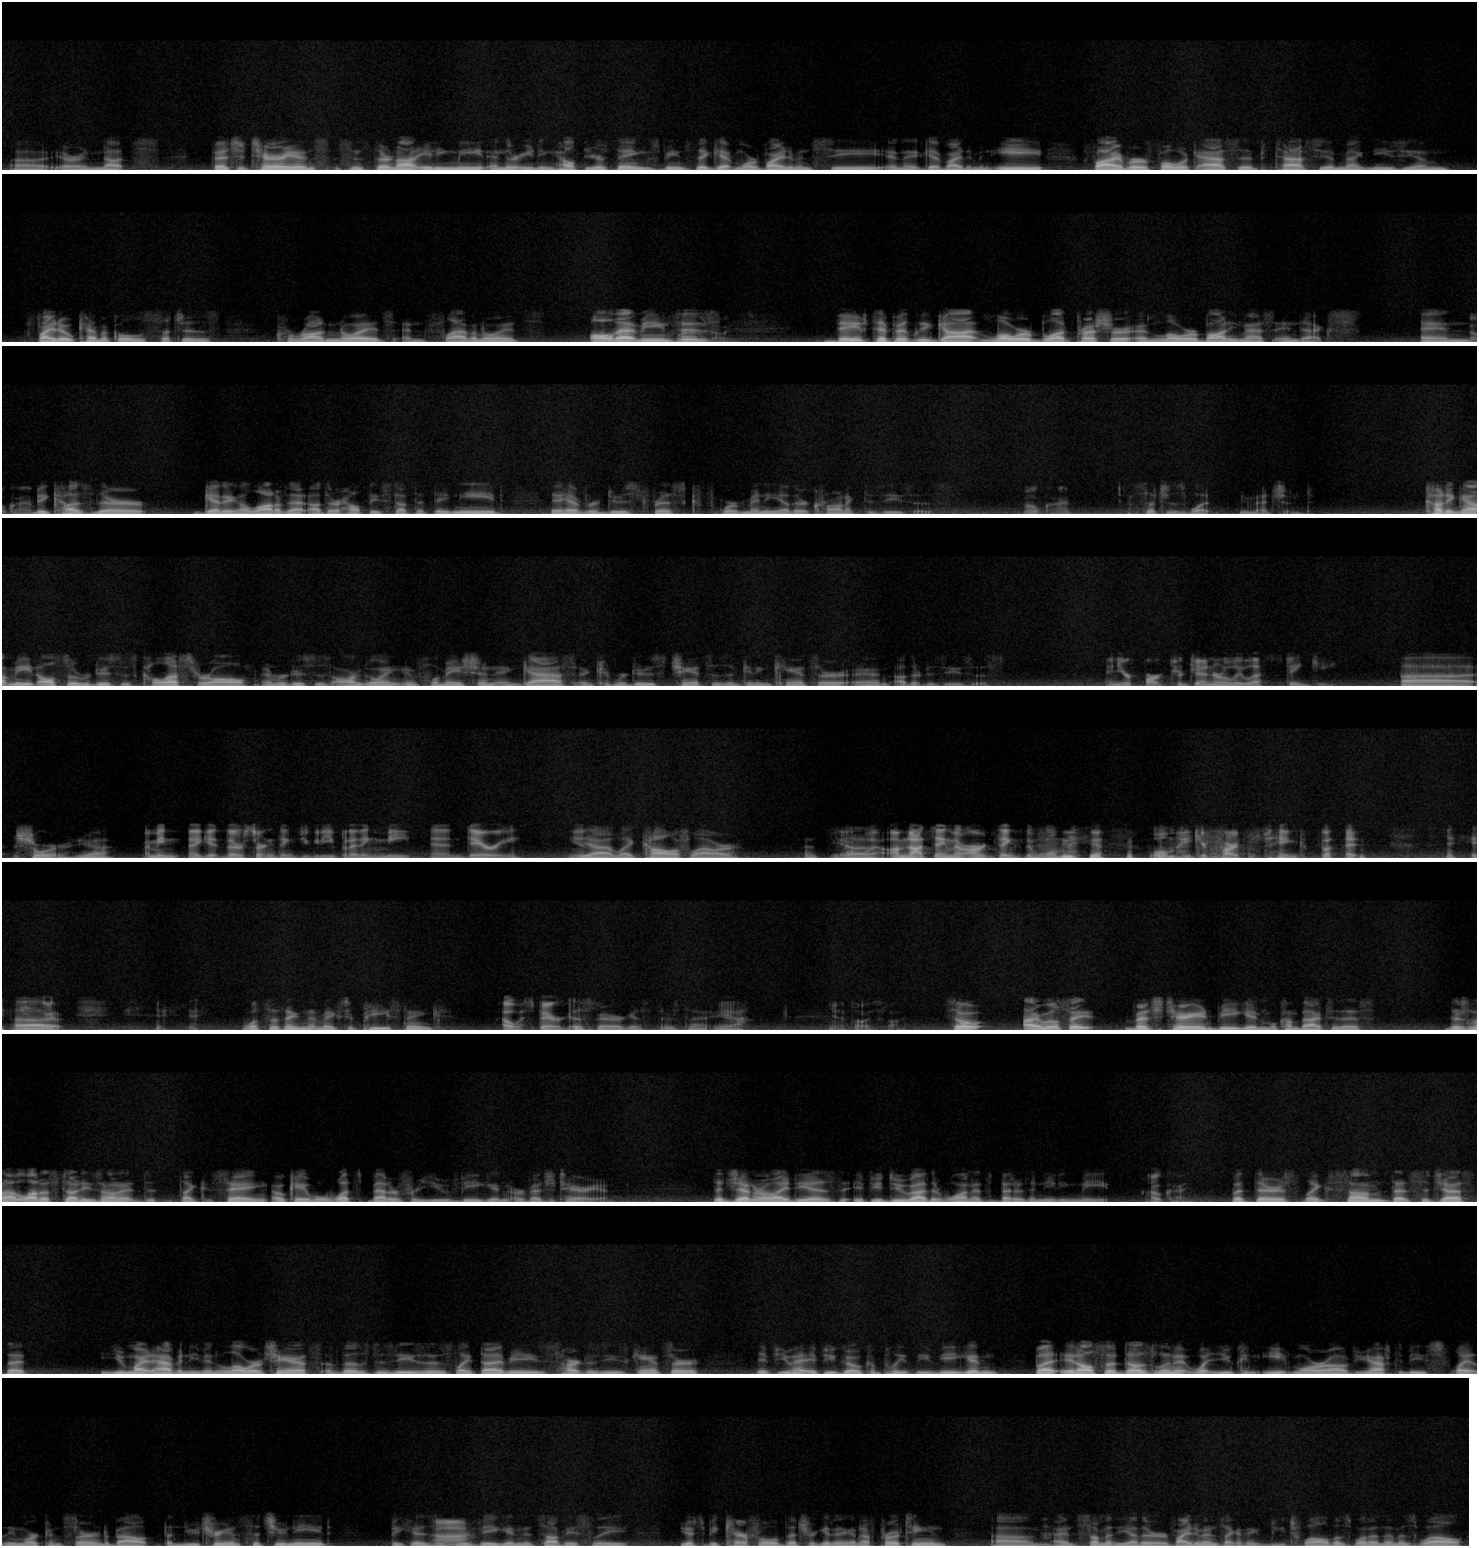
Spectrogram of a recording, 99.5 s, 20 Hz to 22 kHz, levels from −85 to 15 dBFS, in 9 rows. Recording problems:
high frequencies cut off; severe; nothing above 4 kHz
hiss; faint; throughout; 30 dB below the speech

